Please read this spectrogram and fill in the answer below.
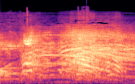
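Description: A group of children's voices shouting out together, many voices overlapping at once.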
